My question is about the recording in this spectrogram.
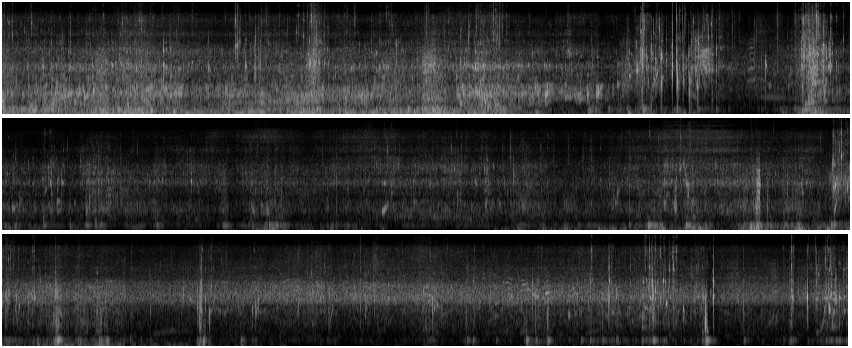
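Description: Water heard through a submerged camera: loud rushing and gurgling for the first several seconds, then quieter underwater noise with scattered clicks and knocks, and a steady hiss in the second half.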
